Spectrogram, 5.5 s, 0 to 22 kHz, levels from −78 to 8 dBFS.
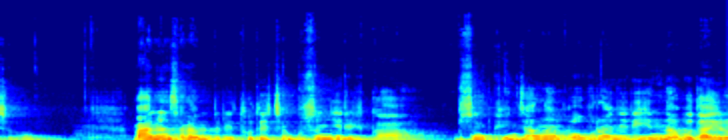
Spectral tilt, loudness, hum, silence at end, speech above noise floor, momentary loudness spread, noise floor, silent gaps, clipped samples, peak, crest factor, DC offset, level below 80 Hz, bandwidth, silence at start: -5 dB/octave; -20 LUFS; none; 0 s; 27 dB; 14 LU; -46 dBFS; none; under 0.1%; -2 dBFS; 18 dB; under 0.1%; -60 dBFS; 18 kHz; 0 s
